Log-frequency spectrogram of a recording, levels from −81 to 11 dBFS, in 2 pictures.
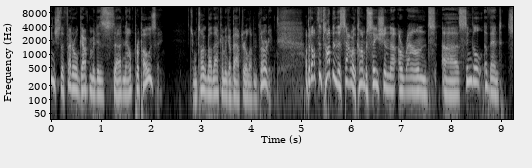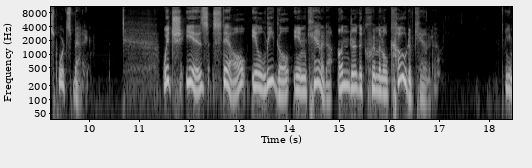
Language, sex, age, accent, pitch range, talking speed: English, male, 40-59, American, 120-170 Hz, 145 wpm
